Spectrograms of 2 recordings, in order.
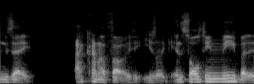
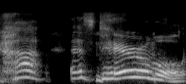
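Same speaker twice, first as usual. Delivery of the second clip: imitated mocking laugh, higher and louder; 6 dB louder than usual. Retelling how the coach reacts when a move fails: imitating the coach laughing at you. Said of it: "he'll laugh at you".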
